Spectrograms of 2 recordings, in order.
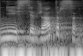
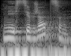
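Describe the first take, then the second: First: Every syllable of the full verb is clearly pronounced. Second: The helper verb is shortened, dropping a syllable. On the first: This is the careful, textbook way to say it. "это я вам красиво читаю" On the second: This is how people say it in everyday speech. "в разговорной речи сами же казахи говорят"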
